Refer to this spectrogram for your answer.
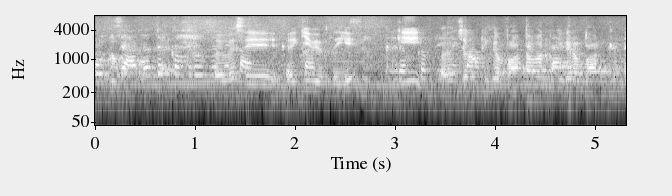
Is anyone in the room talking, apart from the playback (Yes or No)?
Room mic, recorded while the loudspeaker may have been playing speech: No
